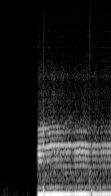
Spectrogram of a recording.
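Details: Right unilateral vocal fold paralysis with medium glottal gap, voice before injection treatment; weak, breathy voice; breathy voice from unilateral vocal fold paralysis.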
